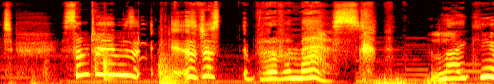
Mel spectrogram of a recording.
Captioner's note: laughs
